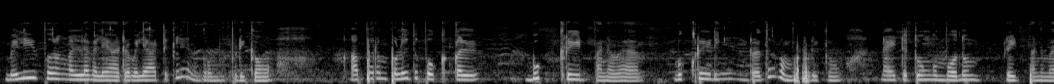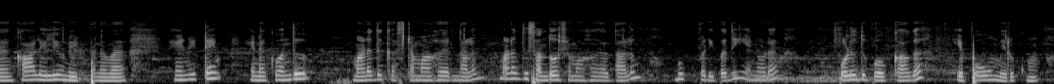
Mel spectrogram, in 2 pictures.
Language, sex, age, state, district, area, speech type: Tamil, female, 18-30, Tamil Nadu, Mayiladuthurai, rural, spontaneous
